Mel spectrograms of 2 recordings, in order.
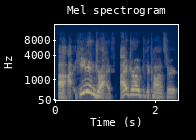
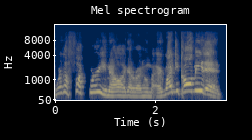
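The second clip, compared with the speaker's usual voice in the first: exasperated yell; 5 semitones higher than usual. Retold or imitated. Friend confronting the drunk who stood him up, exasperated. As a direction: let him have it.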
